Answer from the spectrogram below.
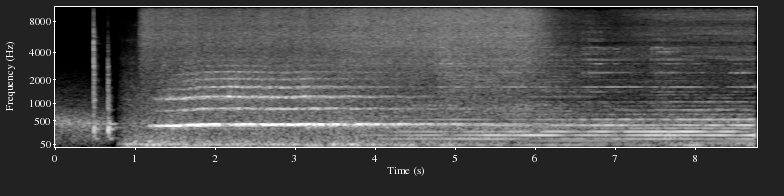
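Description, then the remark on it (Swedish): Two sharp clicks, then a loud, sustained steam train whistle with a steady harmonic tone over rushing hiss, holding for several seconds before the pitch shifts slightly and the hiss continues. “Ja, och nu till julexpressen.”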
